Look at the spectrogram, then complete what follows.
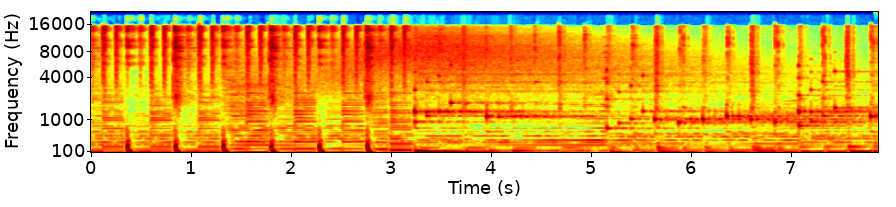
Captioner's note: none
